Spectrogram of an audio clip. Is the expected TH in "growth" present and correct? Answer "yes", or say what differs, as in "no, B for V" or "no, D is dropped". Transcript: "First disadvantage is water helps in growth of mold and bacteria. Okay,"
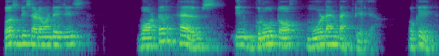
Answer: no, T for TH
